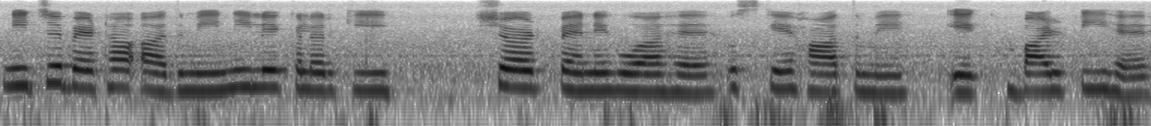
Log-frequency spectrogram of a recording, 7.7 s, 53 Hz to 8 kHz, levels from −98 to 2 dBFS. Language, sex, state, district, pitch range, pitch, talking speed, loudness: Hindi, female, Uttar Pradesh, Lucknow, 210-245 Hz, 220 Hz, 125 wpm, -15 LUFS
